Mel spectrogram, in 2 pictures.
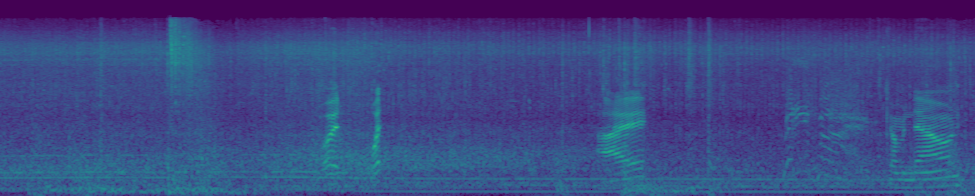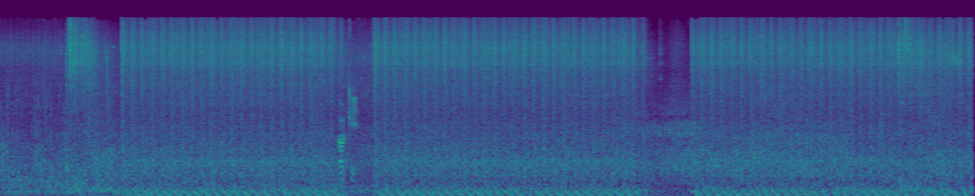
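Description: Distant shells explode with dull booms.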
